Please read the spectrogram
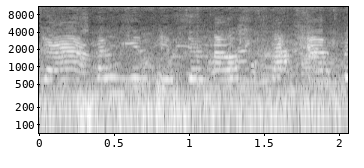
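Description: Speech only: a voice talking continuously over a steady low background noise.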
